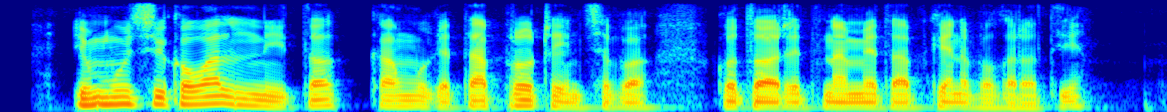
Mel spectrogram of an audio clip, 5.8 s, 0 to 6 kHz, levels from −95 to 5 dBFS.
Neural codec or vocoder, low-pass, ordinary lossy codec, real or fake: vocoder, 44.1 kHz, 128 mel bands every 256 samples, BigVGAN v2; 5.4 kHz; none; fake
